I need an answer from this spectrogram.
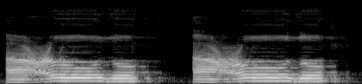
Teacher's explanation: اعوذ اعوذ، حمزہ اور عین میں فرق کرنا ہے، حمزہ اور عین میں واضح فرق ہونا چاہیے۔ اعوذ اعوذ، ذال کی ادائیگی میں زا کی طرح سیٹی جیسی آواز نہ نکلے، اعوذ نہیں پڑھیں گے۔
